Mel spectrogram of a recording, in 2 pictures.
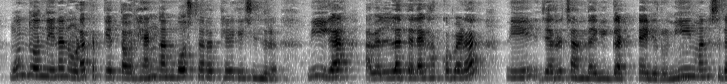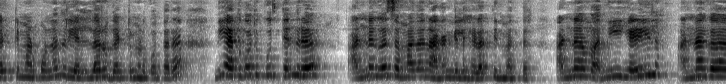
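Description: A woman's voice: a little high, close to an everyday voice. A woman playing a helpful young village relative who reassures the family, with a North Karnataka accent. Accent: North Karnataka Kannada. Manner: rapid, reassuring, persuasive.

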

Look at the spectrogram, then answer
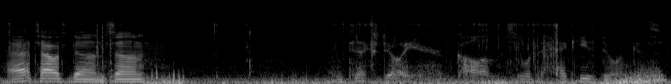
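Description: A man in a mid-range voice chats easily to the camera while out on the water in a kayak, trading light jokes. The action camera picks up clear wind and water noise around him. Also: mid-range voice, measured pace. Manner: relaxed, joking banter. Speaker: fishing vlog host. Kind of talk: casual vlog narration. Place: outdoors on a kayak on a bay.

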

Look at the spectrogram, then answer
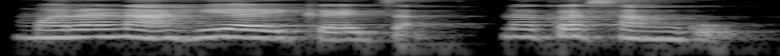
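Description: A bashful young wife who giggles and scolds in turn, as a woman narrator reads her, in a fairly high voice. Her lines come as light storybook dialogue. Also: fairly even intonation, moderate pace, a bit bright, lightly acted. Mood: playful. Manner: shy, giggly, sometimes scolding.

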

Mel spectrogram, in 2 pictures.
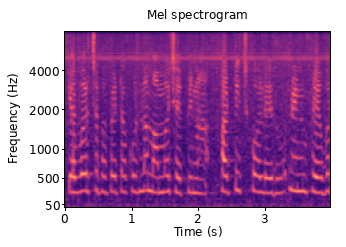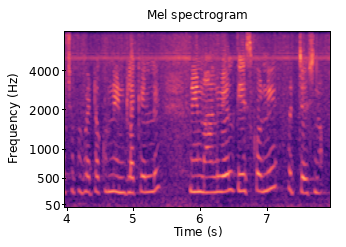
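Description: A woman from Telangana with a Telangana Telugu accent, telling her own story in an interview in a halting, hesitant, plainspoken way. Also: high voice, level tone, mellow, a little hiss or hum, poor audio. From Telangana, India. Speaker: interview guest. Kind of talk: personal testimony in an interview.

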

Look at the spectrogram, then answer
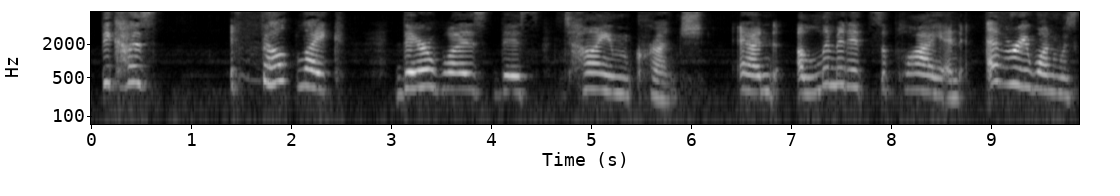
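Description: A woman performs a stage monologue as an earnest, anxious young musician who is wistful and full of self-doubt. Her delivery is halting and reflective with long pauses, yet her voice is high, pushed and bright, heavily acted and eager.

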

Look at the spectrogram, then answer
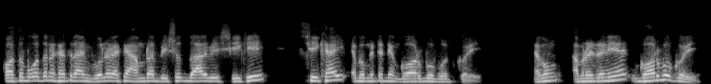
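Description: A man's voice: a little high, a little fast, no room sound. Emphatic Bangladeshi man teaching, lo-fi. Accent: Bangladeshi Bengali. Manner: emphatic, asks listeners rhetorical questions. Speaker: Arabic language teacher. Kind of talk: informal lecture to students. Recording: dull lo-fi dry sound.

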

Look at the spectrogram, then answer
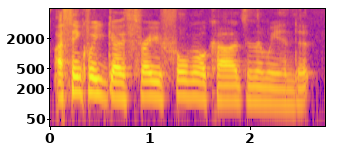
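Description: A man's voice: mid-range voice, moderate pace, warm tone. A man hosting an online card game with friends, reading the cards aloud and teasing the others with frequent laughs. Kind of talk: casual online game chat.

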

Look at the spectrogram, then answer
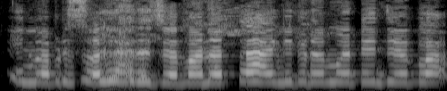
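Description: A woman's voice: high-pitched, flat delivery, fast talker, no echo, clean studio sound, lightly acted. A woman voicing a young man who begs and cries for the love of a friend in an audio drama. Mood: pleading. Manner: pleading, crying.

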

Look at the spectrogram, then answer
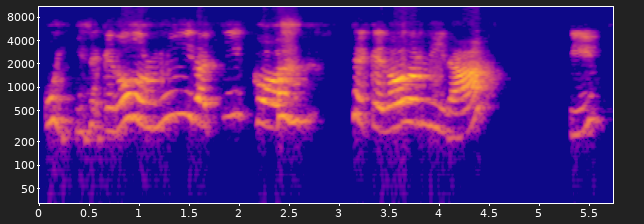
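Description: A woman, a preschool teacher telling a story and coaching young children with animated, coaxing intonation. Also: extremely high pitch, slow pace. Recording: echoey room, dull lo-fi.

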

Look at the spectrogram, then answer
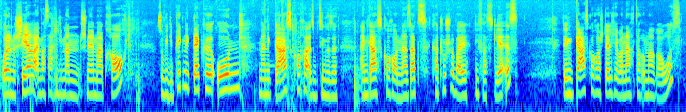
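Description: A woman's voice: mid-range voice, normal speed. A young woman in her twenties chatting upbeat to a handheld camera, outdoors and inside a small car, thinking aloud as she talks. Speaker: travel vlogger. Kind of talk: casual vlog talk to camera.

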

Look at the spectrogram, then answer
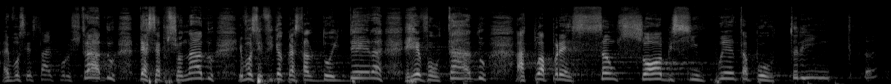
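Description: A man preaching with a Northeastern Brazilian accent, comic and fiery, swinging from mutters to shouts before a congregation. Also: very high voice, expressive, measured pace, gravelly, husky. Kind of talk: sermon. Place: church hall, in front of a congregation. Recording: echoey church hall.

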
